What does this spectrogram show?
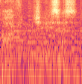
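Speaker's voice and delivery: ordinary talk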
